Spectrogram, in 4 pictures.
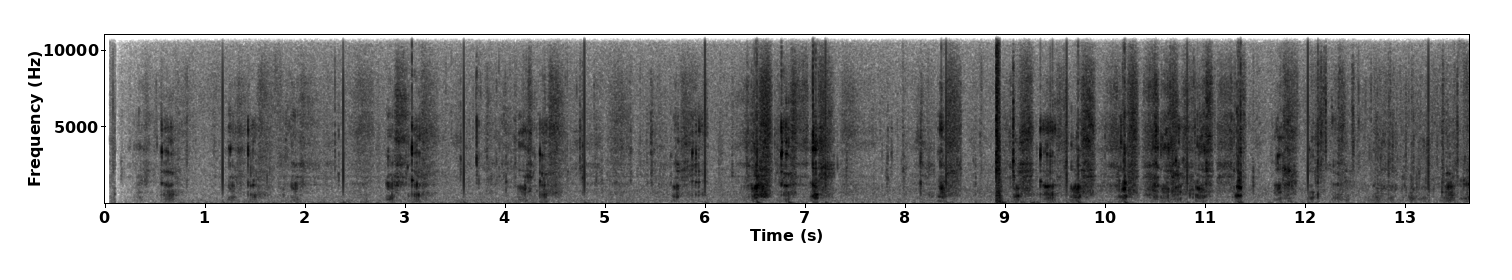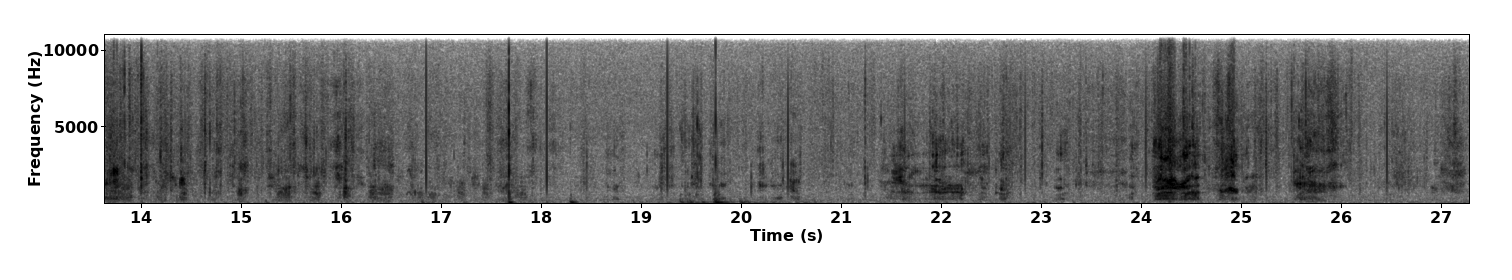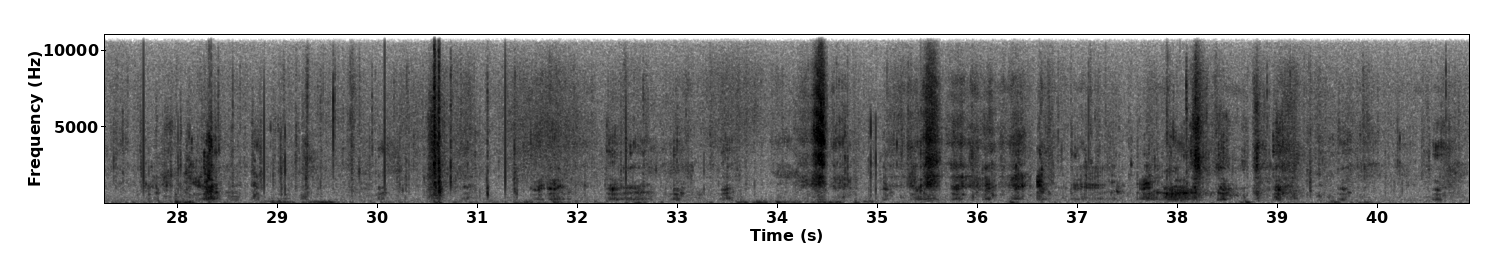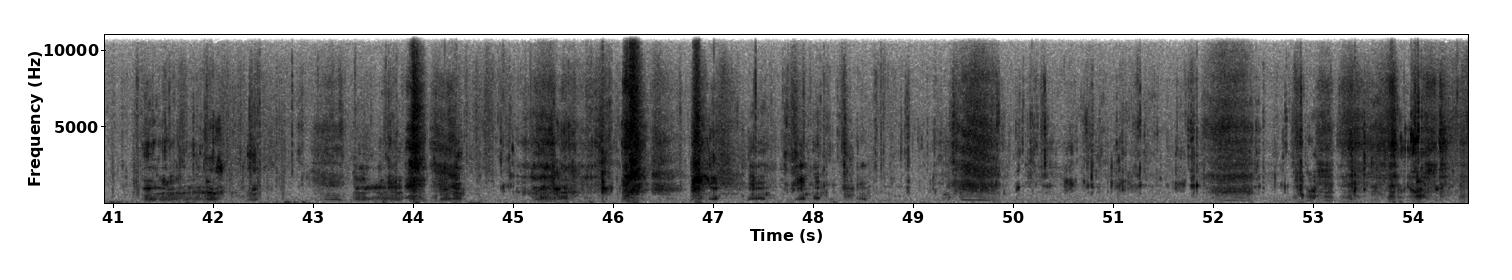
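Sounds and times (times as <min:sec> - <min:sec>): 
pigs: 0:00.1 - 0:54.5.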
